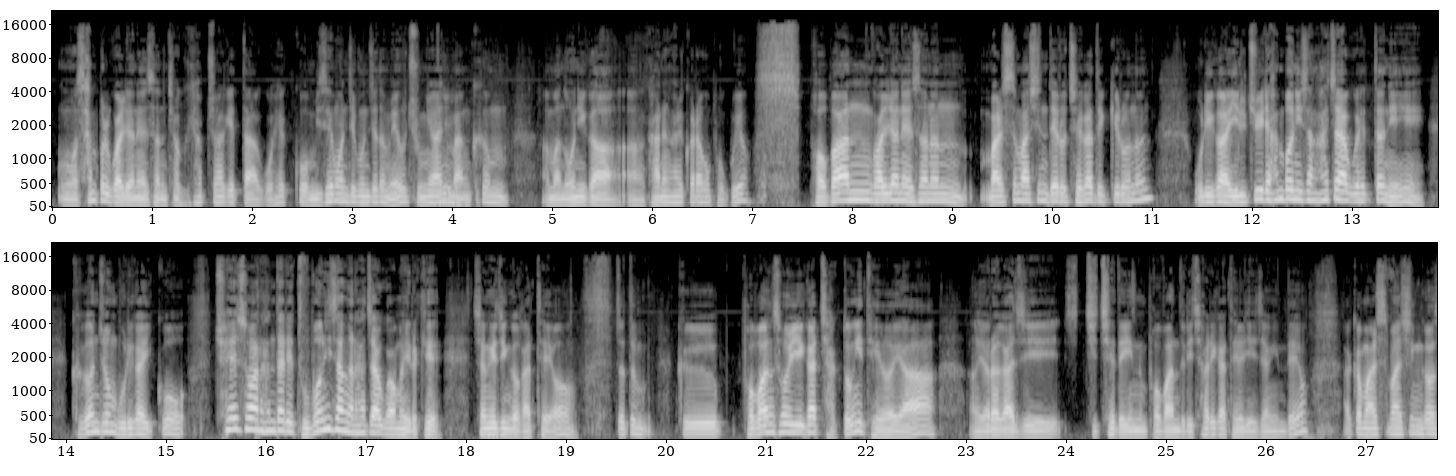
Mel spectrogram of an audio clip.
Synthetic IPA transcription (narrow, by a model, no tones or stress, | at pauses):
mʌsʰamp͈ʰɯɭɡwaʎːʌne̞sʰʌnɯnt͡ɕʌk͈ɯ̥kçjʌp̚t͡ɕ͈uɦaɡe̞t̚t͈aɡoɦe̞k͈omis̬ʰe̞mʌnd͡ʑimund͡ʑe̞dome̞ut͡ɕuŋjoɦaɲimankʰɯm | a̰manoɲiɡaʌ̰kanɯŋɦaɭk͈ʌɾaɡopoɡujopʌbanɡwaʎːʌne̞s̬ʰʌnɯnmaɭs͈ɯmɦaɕʰinde̞ɾot͡ɕe̞ɡadɯk͈iɾonɯn | uɾiɡaiɭt͡ɕ͈uiɾiɦambʌnis̬ʰaŋɦad͡ʑaɡohe̞t̚t͈ʌɲi | kɯɡʌnt͡ɕomuɾiɡait̚k͈ot͡ɕʰwe̞sʰoɦanɦandaɾe̞tubʌnɦis̬ʰaŋɯɭɦad͡ʑaɡoamaiɾʌkʰe̞ | t͡ɕʌŋɦed͡ʑinɡʌk͈atʰe̞jot͡ɕ͈ʌt͈ɯn | kɯ | pʌbansʰoiɡat͡ɕak̚t͈oŋite̞ʌja | ʌ̰jʌɾʌɣad͡ʑit͡ɕit͡ɕʰe̞de̞inːɯnpʌbandɯɾit͡ɕʰʌɾiɡadwe̞ɭje̞d͡ʑʌŋinde̞joa̰k͈amaɭs͈ɯmɦaɕʰinɡʌ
